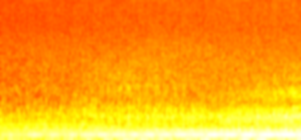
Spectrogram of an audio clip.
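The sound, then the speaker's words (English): A helicopter's low, droning engine hum with a steady pulsing rotor throb, swelling gradually louder over a couple of seconds, with no voices. “Below, Lewis hears the helicopter approaching.”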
